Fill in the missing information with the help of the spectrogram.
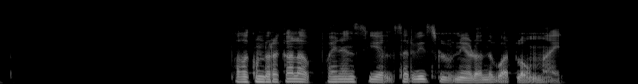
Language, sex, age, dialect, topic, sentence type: Telugu, male, 25-30, Southern, banking, statement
